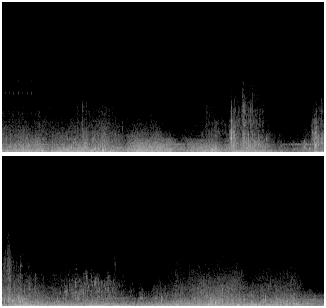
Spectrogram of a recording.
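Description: Water rumbles and swirls steadily underwater.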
